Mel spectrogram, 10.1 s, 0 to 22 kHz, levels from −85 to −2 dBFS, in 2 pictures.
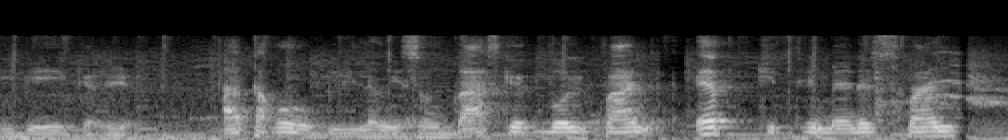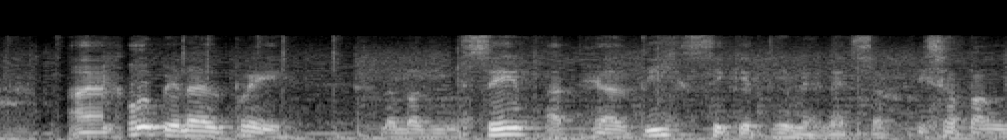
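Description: A brief smear between 4.79 and 4.85 s is short concealed packet loss. About 30 ms of audio never arrived in time, so the receiver continued the preceding sound to fill the hole, then blended back into the real signal.

From 5.21 to 5.70 s the sound turns choppy, with fragments missing. This is repeated packet loss (robotic sound). Four separate gaps, the longest 62 ms, were each patched by extending the last sound, leaving roughly a third of that stretch synthesised. Throughout, the call path passes nothing above 8 kHz, which fits G.722 at 64 kbps.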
